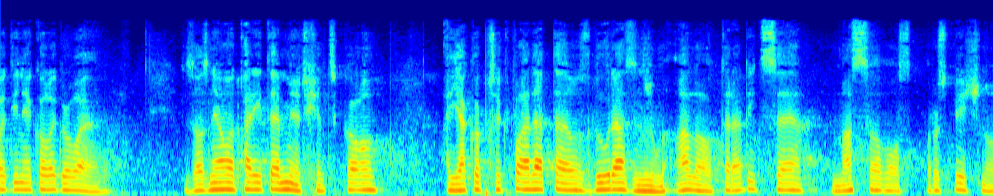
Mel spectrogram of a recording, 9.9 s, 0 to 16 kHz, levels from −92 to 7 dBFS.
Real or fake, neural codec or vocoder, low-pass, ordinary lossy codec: fake; codec, 24 kHz, 0.9 kbps, WavTokenizer, medium speech release version 2; 10.8 kHz; AAC, 64 kbps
